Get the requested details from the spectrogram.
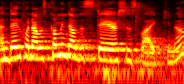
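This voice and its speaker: Audible room echo mixes with noticeable background noise throughout. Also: woman. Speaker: speaker/coach. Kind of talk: conference talk. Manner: warm, light-hearted.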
